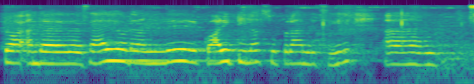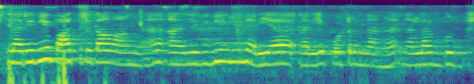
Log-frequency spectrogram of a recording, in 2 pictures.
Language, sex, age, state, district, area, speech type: Tamil, female, 18-30, Tamil Nadu, Thanjavur, urban, spontaneous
